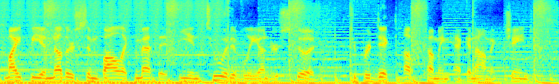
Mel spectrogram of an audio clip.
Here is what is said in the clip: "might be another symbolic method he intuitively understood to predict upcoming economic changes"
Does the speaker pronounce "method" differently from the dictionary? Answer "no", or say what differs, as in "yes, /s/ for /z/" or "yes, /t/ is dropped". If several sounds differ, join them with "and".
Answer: no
